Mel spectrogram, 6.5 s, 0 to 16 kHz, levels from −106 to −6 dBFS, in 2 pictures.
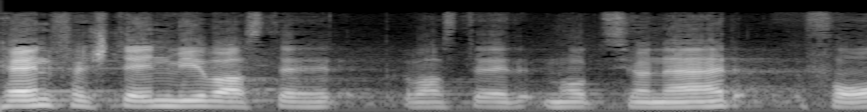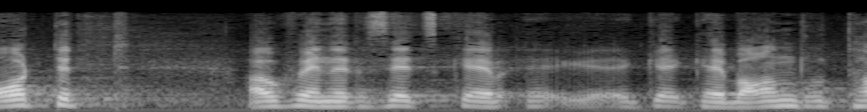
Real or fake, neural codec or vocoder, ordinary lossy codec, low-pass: real; none; none; 10.8 kHz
